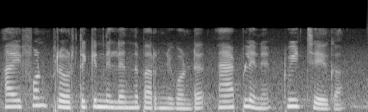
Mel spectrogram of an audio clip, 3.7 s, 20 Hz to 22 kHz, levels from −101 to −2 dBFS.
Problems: constant background noise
